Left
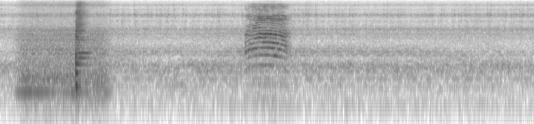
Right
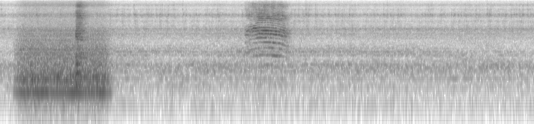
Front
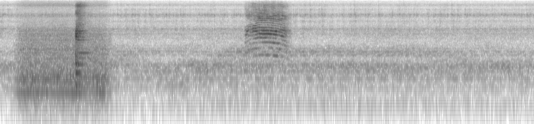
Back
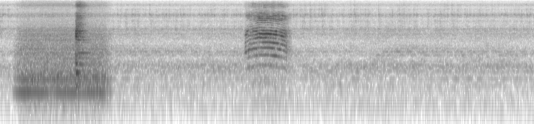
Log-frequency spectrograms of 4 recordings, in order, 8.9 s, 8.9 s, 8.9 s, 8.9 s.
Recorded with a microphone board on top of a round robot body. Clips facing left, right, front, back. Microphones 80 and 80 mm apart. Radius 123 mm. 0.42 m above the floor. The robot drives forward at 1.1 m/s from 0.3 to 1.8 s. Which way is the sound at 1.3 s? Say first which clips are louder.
Left 6 dB, front 1 dB; 80° left.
